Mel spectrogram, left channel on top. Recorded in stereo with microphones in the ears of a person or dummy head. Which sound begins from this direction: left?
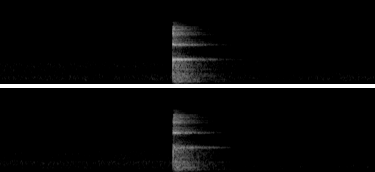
A scream, at 1.7 s.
